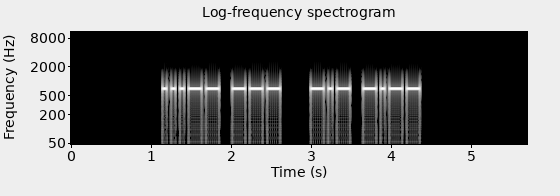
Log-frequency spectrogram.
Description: Morse code, heard as a keyed tone, about 22 wpm, 700 Hz. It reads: 3O KY
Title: Winter Field Day Exchanges 22wpm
